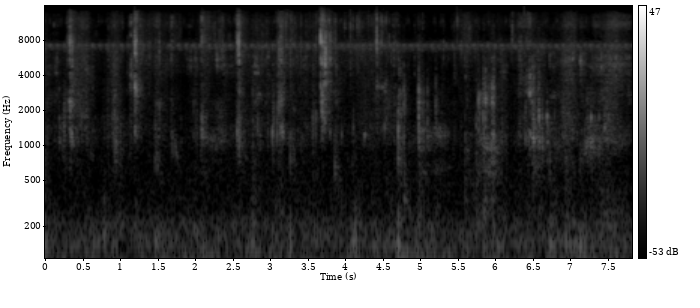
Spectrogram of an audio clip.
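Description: Close-miked chewing of chicken biryani: a run of short wet mouth clicks and crackles as the food is chewed. Fingers mix rice against a banana leaf at the same time.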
